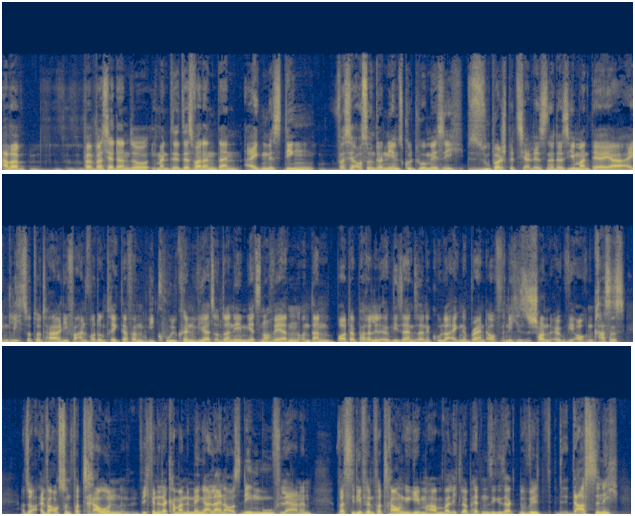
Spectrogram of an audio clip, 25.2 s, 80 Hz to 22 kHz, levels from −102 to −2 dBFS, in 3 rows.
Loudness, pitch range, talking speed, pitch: -22 LUFS, 85-100 Hz, 235 wpm, 95 Hz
